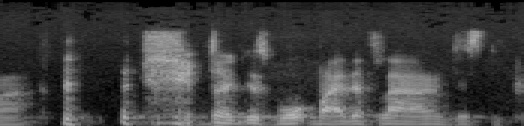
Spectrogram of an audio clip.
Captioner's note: laughs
